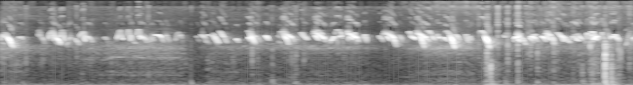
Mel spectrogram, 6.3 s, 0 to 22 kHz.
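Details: Two-day-old domestic chicken chicks, hatched 13 of 14 eggs in a homemade incubator and kept with quail chicks, give a dense chorus of high, rapid, overlapping peeps, with brief knocks and handling noises near the end.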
